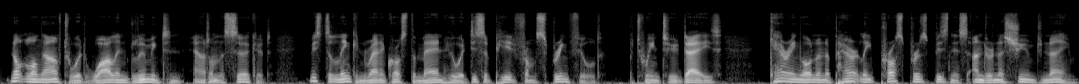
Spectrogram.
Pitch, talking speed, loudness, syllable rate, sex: 100 Hz, 190 wpm, -21 LUFS, 6.1 syllables/s, male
